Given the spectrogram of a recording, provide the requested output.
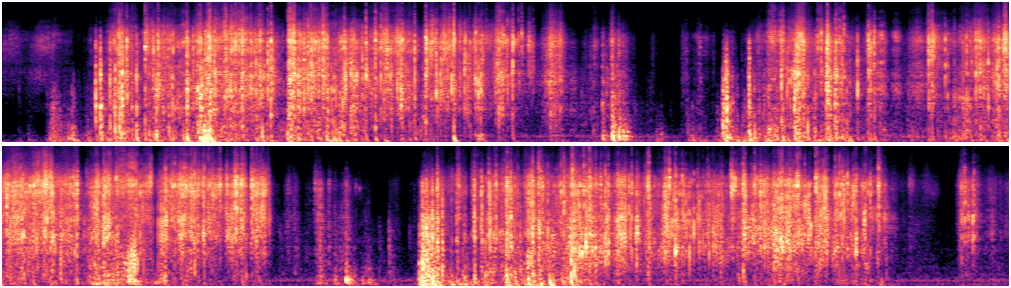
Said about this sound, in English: Next on the list, several sheets of paper being crushed. Several sheets of paper being crushed.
